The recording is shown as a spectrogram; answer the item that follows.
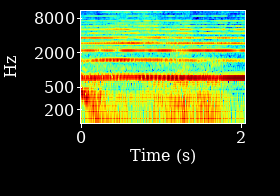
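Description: Live amplified band holding a single steady high note with overtones, unbroken and without drum hits, loud.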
